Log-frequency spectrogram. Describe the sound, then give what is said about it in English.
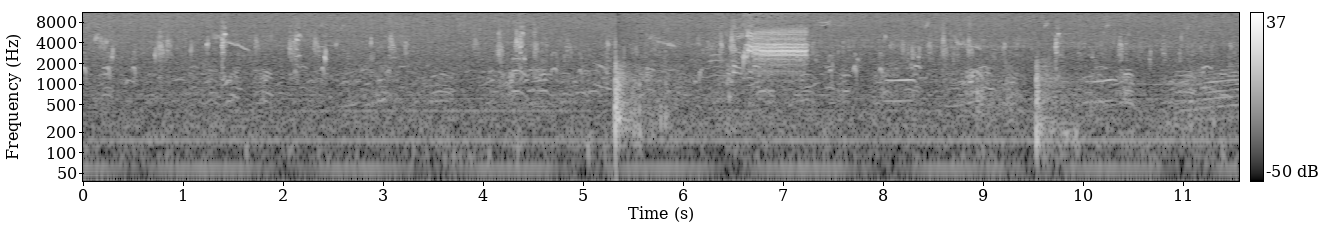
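Geese honk repeatedly in a busy outdoor chorus at sunrise, their calls mixed with chirping smaller birds, a couple of sharp pops, and a steady low hum underneath. “And I don't know, I was really lucky the one day when I went out and got a cow and a dog and all these other little birds and geese coming up with the sun.”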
